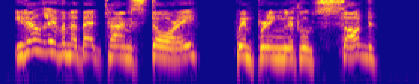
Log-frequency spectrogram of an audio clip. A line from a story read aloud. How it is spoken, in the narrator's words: she snaps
